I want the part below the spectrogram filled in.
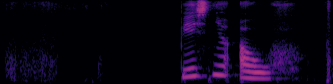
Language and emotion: Russian, neutral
